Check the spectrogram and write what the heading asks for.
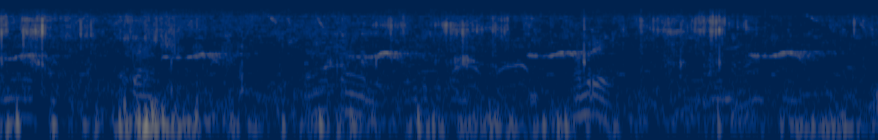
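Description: A bird calling over and over, one short clear note about once a second, faint.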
